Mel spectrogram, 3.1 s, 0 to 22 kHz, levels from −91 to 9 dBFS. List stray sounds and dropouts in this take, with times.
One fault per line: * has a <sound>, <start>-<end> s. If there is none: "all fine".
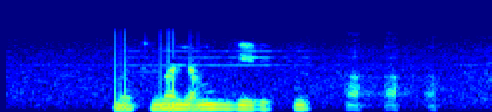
* has a laugh, 2.1-2.8 s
